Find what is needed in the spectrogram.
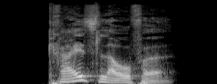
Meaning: dative singular of Kreislauf
- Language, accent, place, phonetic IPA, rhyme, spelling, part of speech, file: German, Germany, Berlin, [ˈkʁaɪ̯sˌlaʊ̯fə], -aɪ̯slaʊ̯fə, Kreislaufe, noun, De-Kreislaufe.ogg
